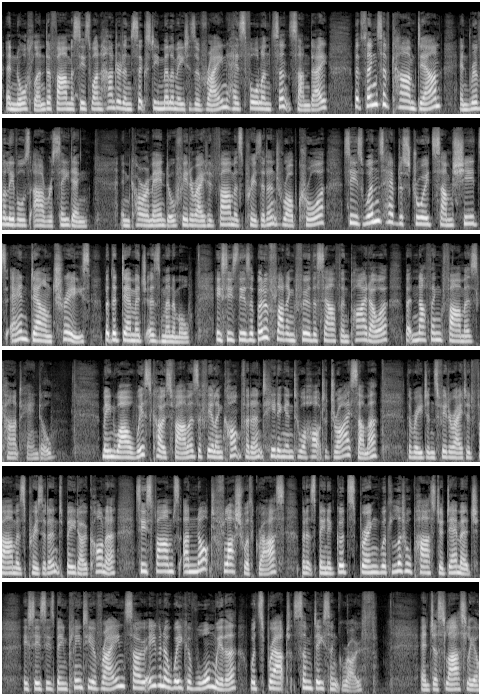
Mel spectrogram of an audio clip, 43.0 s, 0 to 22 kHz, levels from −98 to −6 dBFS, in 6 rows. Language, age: English, 40-59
